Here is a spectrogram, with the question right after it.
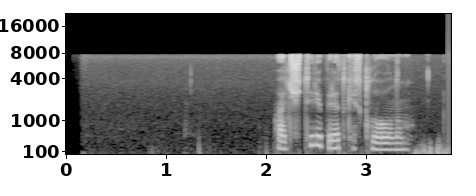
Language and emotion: Russian, neutral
